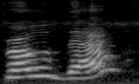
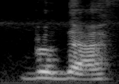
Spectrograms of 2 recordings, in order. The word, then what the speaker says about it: Brodeth: on live but um is it bro or B or how do you say your name the second one the second one was correct BR yeah brth okay so it's Ivan brth how are you Ivan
